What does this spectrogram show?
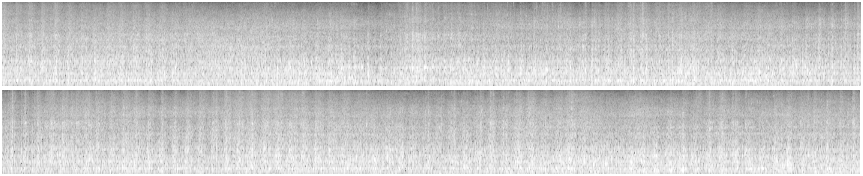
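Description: Coal train's gondola cars rolling past at close range, steel wheels on the rails making a steady rumble with continuous clickety-clack over the rail joints.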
